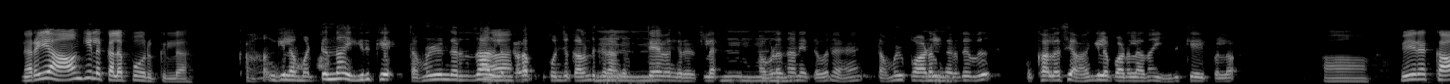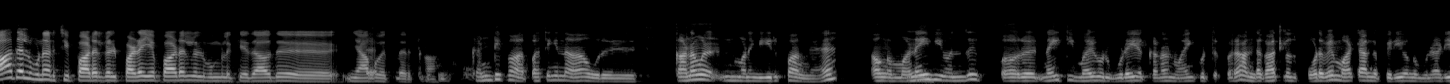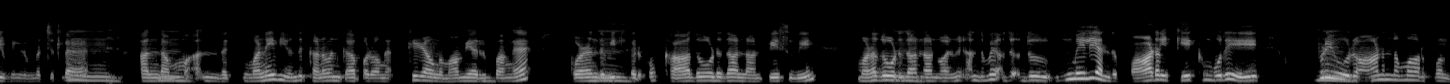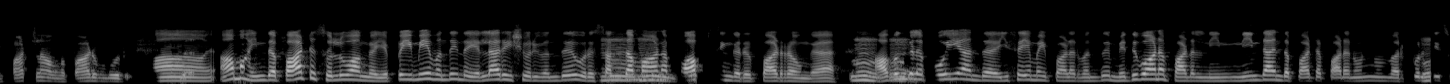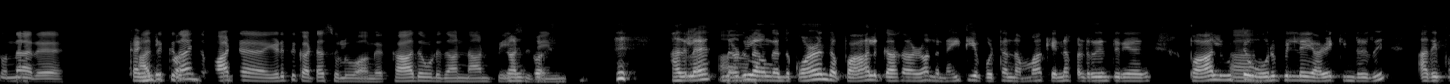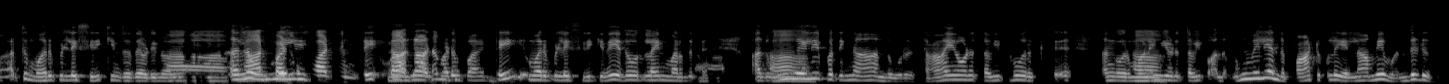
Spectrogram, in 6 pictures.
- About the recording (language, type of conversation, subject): Tamil, podcast, பழைய இசைக்கு மீண்டும் திரும்ப வேண்டும் என்ற விருப்பம்
- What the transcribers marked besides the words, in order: other noise; other background noise; in English: "பாப் சிங்கர்"; unintelligible speech; in English: "லைன்"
